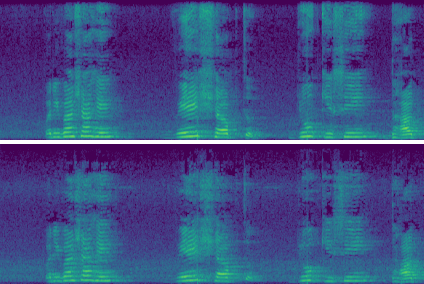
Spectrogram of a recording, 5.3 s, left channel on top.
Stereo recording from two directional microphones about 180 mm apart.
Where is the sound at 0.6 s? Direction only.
35° left (ahead or behind).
